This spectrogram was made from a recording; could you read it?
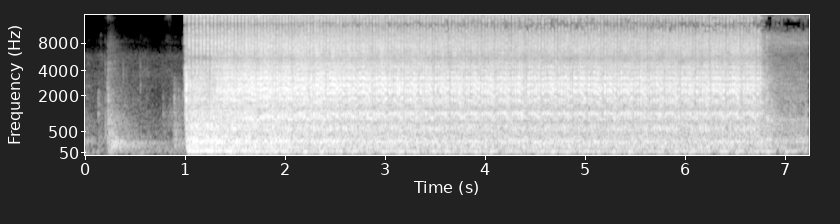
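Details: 1962 Fordson Super Dexta diesel tractor sitting 25 years, primed, glow plugs heated, two batteries: starter churns about six seconds with a rhythmic compression beat but the engine never fires, and oil sprays around the oil filter; cranks, no start.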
